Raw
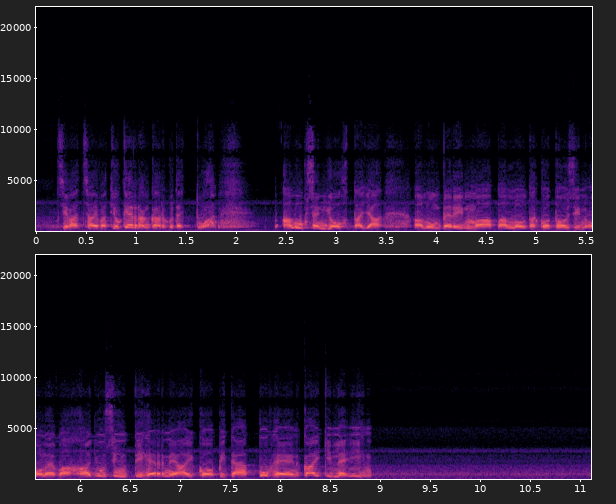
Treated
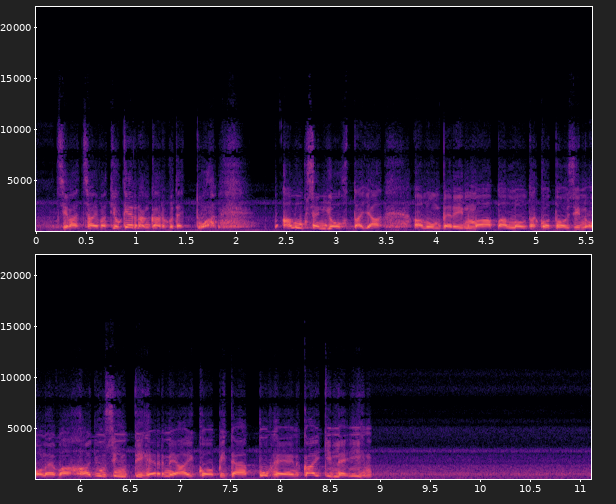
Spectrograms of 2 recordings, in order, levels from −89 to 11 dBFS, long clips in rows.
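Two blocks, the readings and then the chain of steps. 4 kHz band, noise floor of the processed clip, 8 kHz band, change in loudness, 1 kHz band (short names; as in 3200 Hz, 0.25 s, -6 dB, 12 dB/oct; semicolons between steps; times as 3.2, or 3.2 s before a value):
+4.5 dB, -46 dBFS, n/a, +2.5 dB, +3.0 dB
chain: compressor, threshold -25 dBFS, peak gain reduction 6.5 dB; gain +7 dB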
